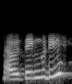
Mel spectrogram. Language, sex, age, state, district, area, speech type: Odia, female, 45-60, Odisha, Ganjam, urban, conversation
